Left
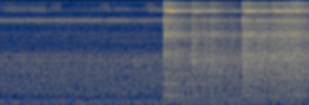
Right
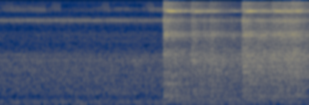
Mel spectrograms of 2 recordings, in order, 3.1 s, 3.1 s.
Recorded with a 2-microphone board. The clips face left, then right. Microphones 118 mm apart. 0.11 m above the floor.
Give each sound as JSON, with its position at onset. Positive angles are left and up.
{"t": 1.6, "sound": "a dropped coin", "side_deg": 0, "distance_m": 0.8}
